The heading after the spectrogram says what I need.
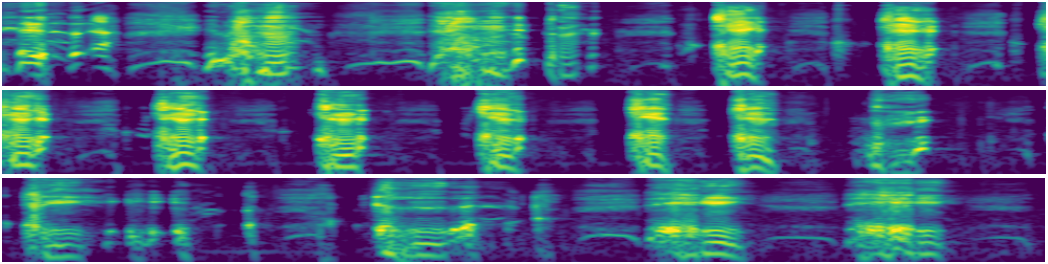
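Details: Evening coughing fit: clusters of repeated harsh coughs and throat clearing, roughly twenty over fifteen seconds, coming on suddenly with difficulty breathing after oxygen levels had been good all day.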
